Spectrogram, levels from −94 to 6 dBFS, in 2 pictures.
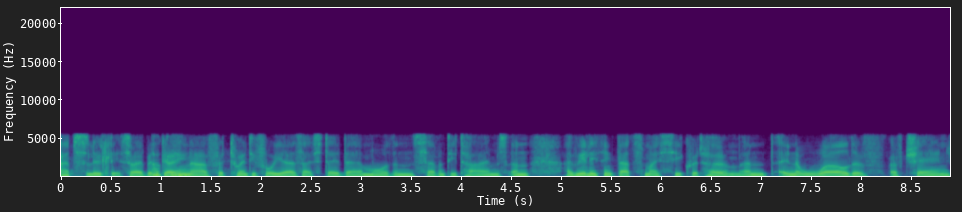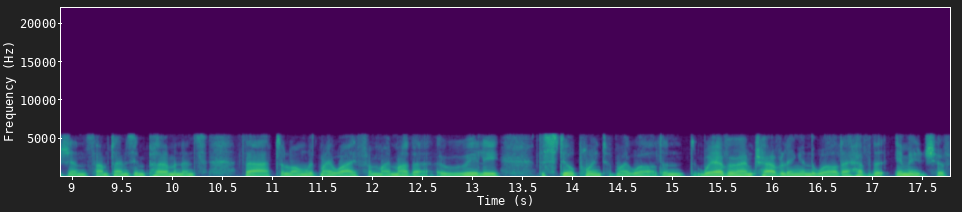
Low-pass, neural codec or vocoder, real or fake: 5.4 kHz; none; real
